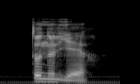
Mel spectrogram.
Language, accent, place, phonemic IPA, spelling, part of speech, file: French, France, Lyon, /tɔ.nə.ljɛʁ/, tonnelière, noun, LL-Q150 (fra)-tonnelière.wav
- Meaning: female equivalent of tonnelier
